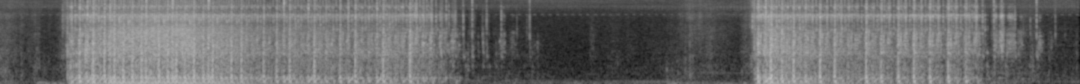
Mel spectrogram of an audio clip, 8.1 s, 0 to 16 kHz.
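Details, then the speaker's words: Saito FA-300T twin glow engine at about 1/3 throttle: loud uneven crackling bursts that stumble, fade and recover; rough running, one cylinder likely dropping out, cause unknown; plug swap possible. "I'm not really sure why this thing wouldn't be wanting to. It's firing."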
